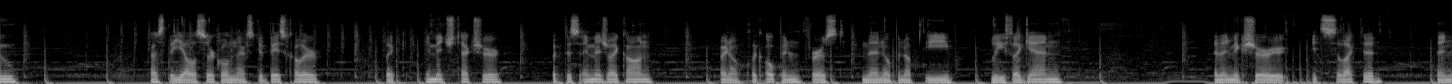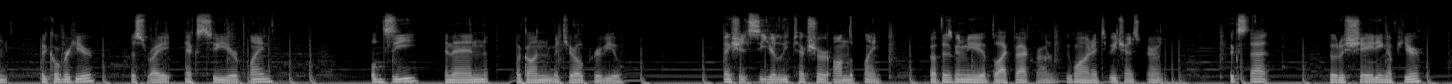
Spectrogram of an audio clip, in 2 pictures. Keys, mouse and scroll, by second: 0.0-7.0 drag, 8.1-10.7 drag, 12.9 click, 13.8 click, 15.9-20.7 middle drag, 20.7 z, 21.3-22.1 scroll up 1, 22.4-29.0 middle drag.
